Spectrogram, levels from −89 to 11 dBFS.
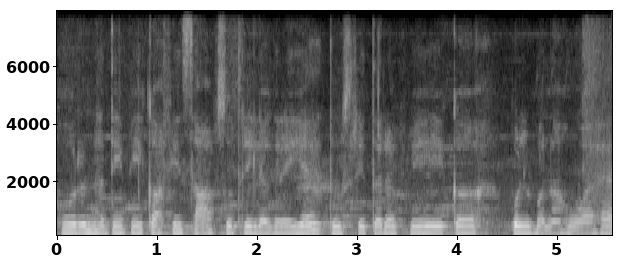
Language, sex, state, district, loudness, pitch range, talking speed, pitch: Hindi, female, Punjab, Kapurthala, -17 LUFS, 220-235 Hz, 185 wpm, 225 Hz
